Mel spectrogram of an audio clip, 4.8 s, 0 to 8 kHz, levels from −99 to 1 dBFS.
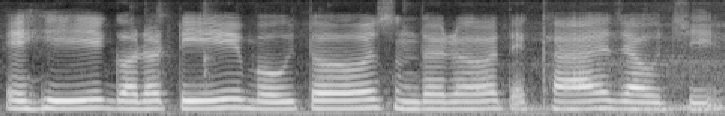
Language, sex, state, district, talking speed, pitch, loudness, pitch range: Odia, female, Odisha, Malkangiri, 60 wpm, 200 Hz, -14 LUFS, 190-205 Hz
